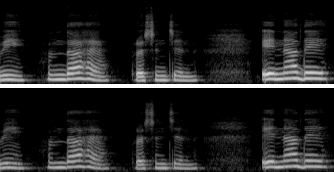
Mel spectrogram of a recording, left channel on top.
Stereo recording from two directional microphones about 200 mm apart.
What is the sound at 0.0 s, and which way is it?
A woman's voice, 25° left (ahead or behind).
